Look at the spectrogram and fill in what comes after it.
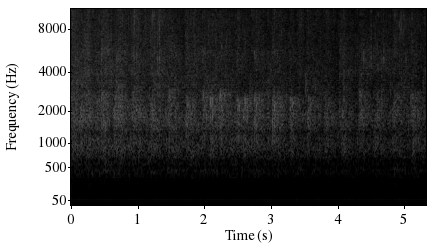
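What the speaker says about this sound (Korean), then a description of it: "다 같이 박수로 한번 축하해 드리겠습니다." Church congregation at a Korean Sunday worship service applauding in celebration, a steady, evenly sustained wash of many hands clapping, heard from somewhat far off with a low hum underneath.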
